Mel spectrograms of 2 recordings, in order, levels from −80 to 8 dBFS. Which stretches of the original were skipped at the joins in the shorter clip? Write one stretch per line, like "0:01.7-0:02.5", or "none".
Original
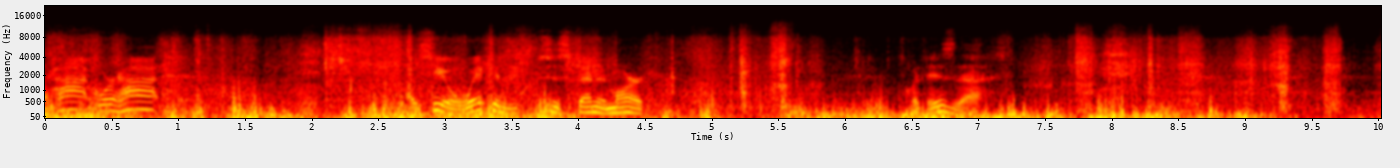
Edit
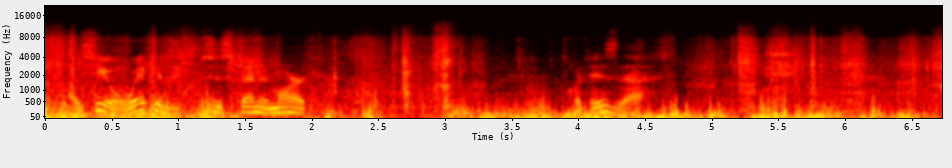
none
